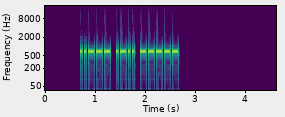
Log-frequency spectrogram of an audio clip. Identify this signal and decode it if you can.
Morse code, heard as a keyed tone, about 29 wpm, 700 Hz. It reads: 2L0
